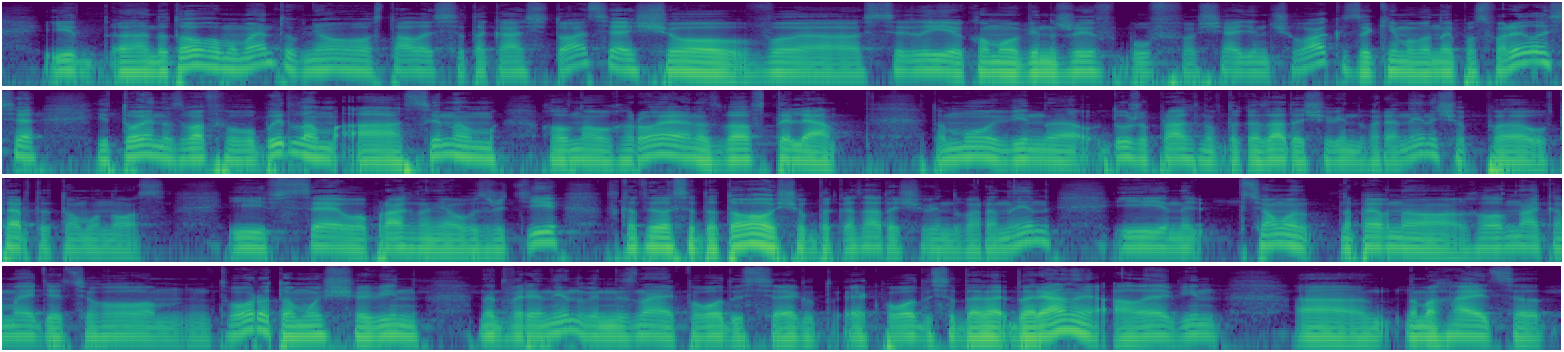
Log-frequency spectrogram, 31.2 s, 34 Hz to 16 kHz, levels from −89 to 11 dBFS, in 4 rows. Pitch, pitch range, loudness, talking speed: 100 Hz, 90-110 Hz, -26 LUFS, 165 wpm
